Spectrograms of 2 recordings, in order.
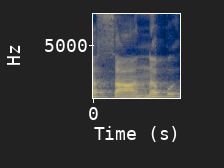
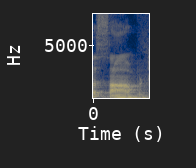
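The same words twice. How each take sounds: First: "सांप" slowly split as saa-nap with a full n; spelling pronunciation. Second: "सांप" as one syllable, nasal saamp; reading pronunciation. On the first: Teacher showing what is written, saa-nap for "सांप". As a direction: sound every written letter of "सांप", n and all. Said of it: "लिखा था सांप". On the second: Teacher showing how it is read, one nasal syllable "सांप". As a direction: fold the n of "सांप" into a nasal vowel before p. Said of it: "लेकिन पढ़ाया था सांप". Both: Shown as a demonstration.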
